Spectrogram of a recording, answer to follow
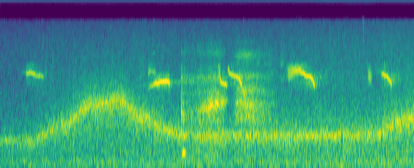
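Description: Several short bird chirps in the second half, over a faint long tone that slides up and back down about a second in.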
